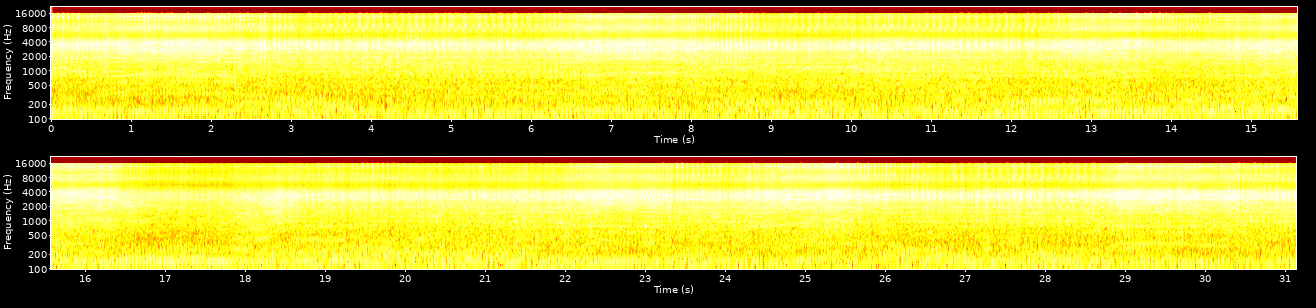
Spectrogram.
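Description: Small motorcycle engine running steadily at low revs close to the microphone, a continuous low hum with a brief change in tone about halfway through.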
